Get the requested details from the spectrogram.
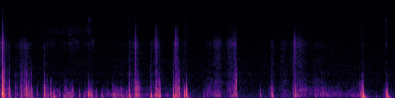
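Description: Fingertips pinch, squeeze and fold the rim of a soft, solid silicone ear model resting on a silicone pad, rubbing the silicone. Close, muffled rubbing and soft squishy thumps come in uneven bursts, sitting mostly in the low-mid range with little brightness. Short pauses separate the bursts.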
